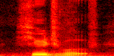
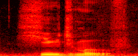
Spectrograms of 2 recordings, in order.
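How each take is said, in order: First: Huge stressed again, a little fuller; second Huge move, a bit stronger; emphatic repeat. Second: Quiet weighty Huge move; emphatic repeat. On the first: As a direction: hit Huge firmly. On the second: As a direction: stress Huge, drop the level. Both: Shown as a demonstration.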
